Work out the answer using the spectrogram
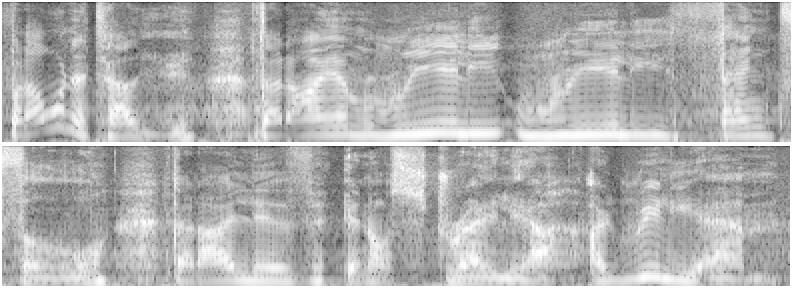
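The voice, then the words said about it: African-influenced English accent. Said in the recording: “you can probably tell from my accent that, in fact, I'm an immigrant. ... I was born in Africa”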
